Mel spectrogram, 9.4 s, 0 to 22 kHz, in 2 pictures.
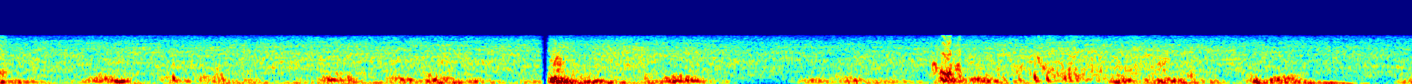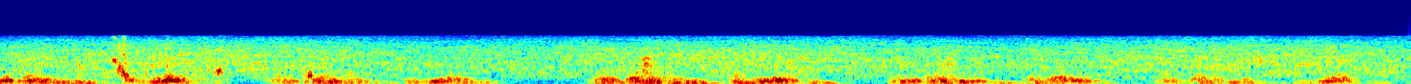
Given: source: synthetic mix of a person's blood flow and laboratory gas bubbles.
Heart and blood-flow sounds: Doppler ultrasound of blood flow; precordium
0.00-0.05 s: bubbles
0.33-0.48 s: bubbles
0.55-0.64 s: bubbles
0.70-0.78 s: bubbles
3.08-3.25 s: bubbles
3.32-3.83 s: bubbles
3.94-4.01 s: bubbles
5.07-5.31 s: bubbles
5.41-5.48 s: bubbles
5.71-5.79 s: bubbles
From the record:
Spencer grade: 2 (many but less than half of the cardiac periods contain bubble signals, singularly or in groups); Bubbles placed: anywhere in the cardiac cycle

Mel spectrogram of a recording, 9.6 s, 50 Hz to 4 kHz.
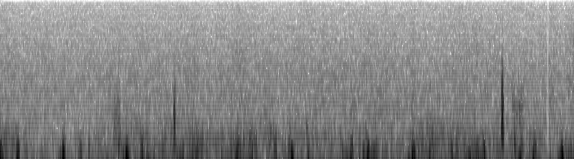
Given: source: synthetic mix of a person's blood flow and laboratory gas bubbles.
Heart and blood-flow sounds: Doppler ultrasound of blood flow; subclavian vein
1.93-2.03 s: bubbles
8.52-8.75 s: bubbles
From the record:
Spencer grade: 2 (many but less than half of the cardiac periods contain bubble signals, singularly or in groups); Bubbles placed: anywhere in the cardiac cycle

